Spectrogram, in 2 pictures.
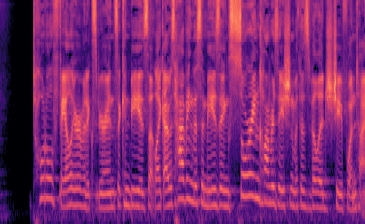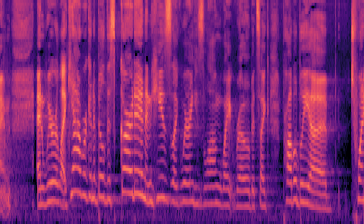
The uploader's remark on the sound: A story from the March 2015 All Y'all live storytelling event "Ladies Night,".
